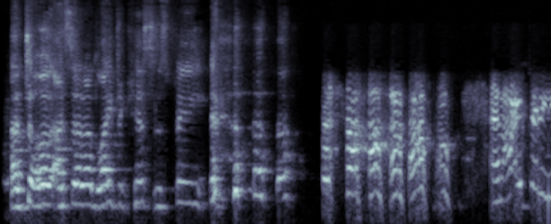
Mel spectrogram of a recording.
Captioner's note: laughs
